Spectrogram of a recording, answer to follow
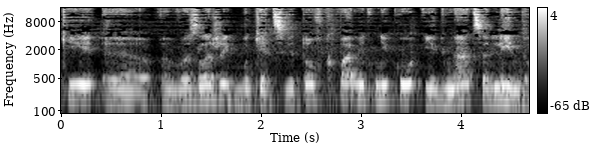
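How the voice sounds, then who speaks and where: A dark, mellow tone at a very slow pace. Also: man. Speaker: pastor and interviewer. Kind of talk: casual interview.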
